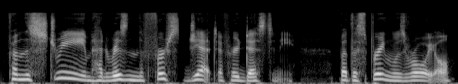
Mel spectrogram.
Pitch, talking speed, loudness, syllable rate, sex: 200 Hz, 210 wpm, -18 LUFS, 4.7 syllables/s, female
